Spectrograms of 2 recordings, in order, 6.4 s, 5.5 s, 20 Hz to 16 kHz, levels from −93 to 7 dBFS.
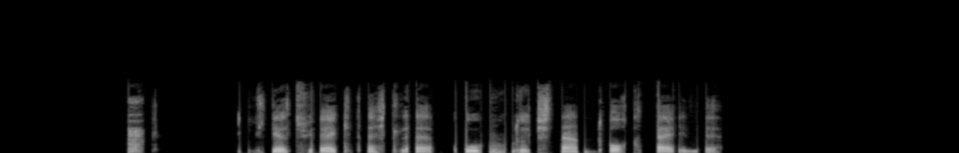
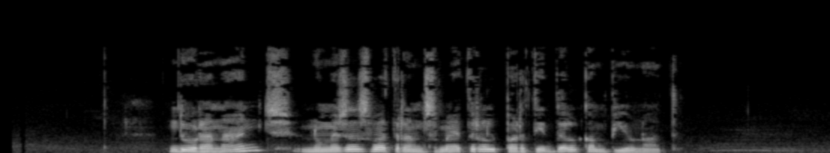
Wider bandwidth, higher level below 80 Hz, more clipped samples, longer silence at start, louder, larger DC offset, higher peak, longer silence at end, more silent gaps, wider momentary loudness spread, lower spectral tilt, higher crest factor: second, 7.6 kHz vs 11 kHz; first, -56 dBFS vs -68 dBFS; neither; second, 0.85 s vs 1.15 s; second, -26 LUFS vs -20 LUFS; neither; about the same, -6 dBFS vs -4 dBFS; first, 1.6 s vs 1.15 s; first, 1.07-1.57 s, 3.69-3.73 s, 4.28-4.36 s vs none; first, 12 LU vs 8 LU; about the same, -6 dB/octave vs -6 dB/octave; about the same, 22 dB vs 18 dB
